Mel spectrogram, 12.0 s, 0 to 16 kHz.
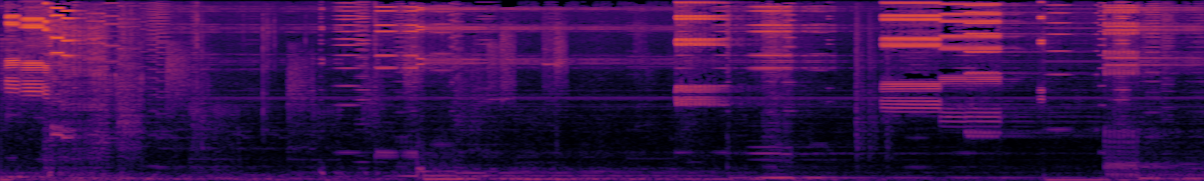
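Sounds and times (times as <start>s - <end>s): low bass drone: 0.5s - 8.7s.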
